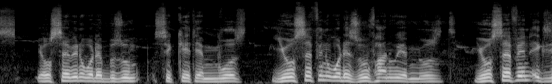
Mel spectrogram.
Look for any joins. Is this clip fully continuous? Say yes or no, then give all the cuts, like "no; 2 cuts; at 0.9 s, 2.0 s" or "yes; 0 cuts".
yes; 0 cuts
